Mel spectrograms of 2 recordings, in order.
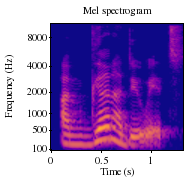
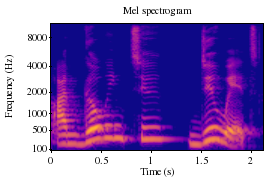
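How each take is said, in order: First: "Going to" is reduced to "gonna". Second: "Going to" is said in full, every syllable.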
